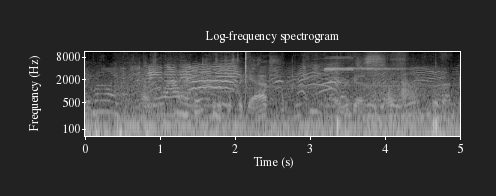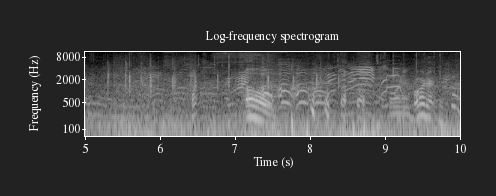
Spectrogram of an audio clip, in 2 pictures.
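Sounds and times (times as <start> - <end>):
spectators' overlapping voices: 0.0 - 10.0.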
